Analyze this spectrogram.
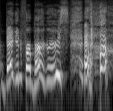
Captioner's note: laughing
